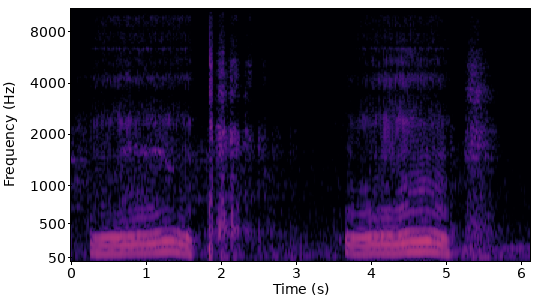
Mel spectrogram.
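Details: Adult man (dad) snoring while his baby listens: two loud, drawn-out, droning snores, each over a second long, with a short snort and rustling between them.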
